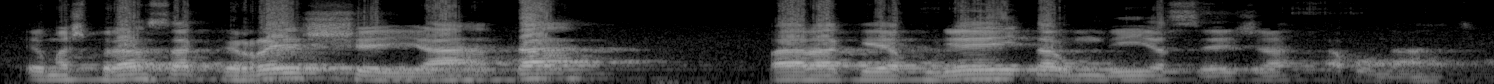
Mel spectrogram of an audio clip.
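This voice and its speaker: In a room with audible echo, this man speaks very slowly. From Angola. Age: 60s. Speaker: priest. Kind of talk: sermon. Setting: church.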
